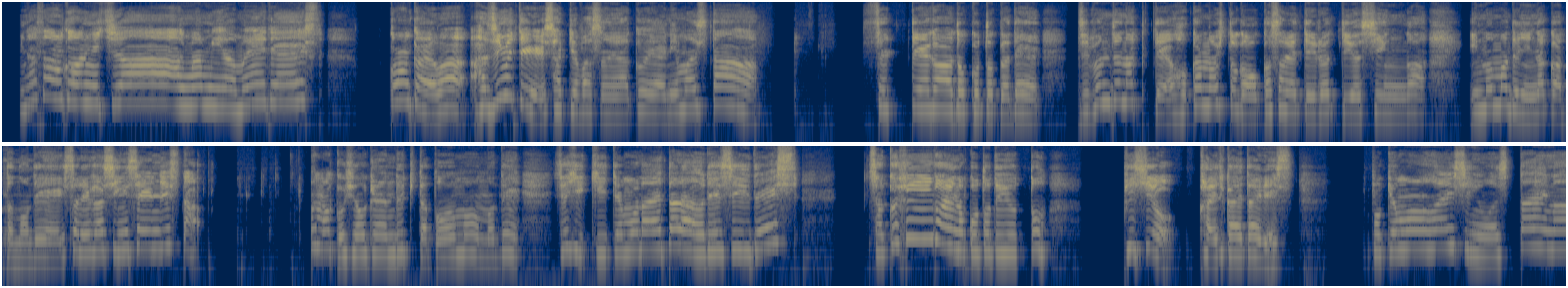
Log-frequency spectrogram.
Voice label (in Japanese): フリートーク; 特殊搾精!時間を止められるサキュバスが家にやってきた!?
